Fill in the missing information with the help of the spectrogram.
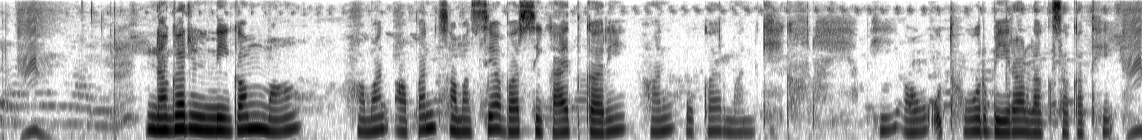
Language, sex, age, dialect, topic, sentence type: Chhattisgarhi, female, 18-24, Eastern, banking, statement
